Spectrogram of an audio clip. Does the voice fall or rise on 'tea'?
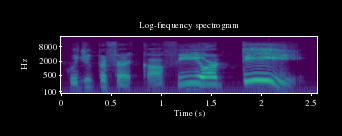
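rise. The voice does not fall at the end on tea. There is no coffee, or not enough of it. "it would be also possible that you do letter C"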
